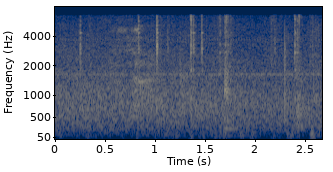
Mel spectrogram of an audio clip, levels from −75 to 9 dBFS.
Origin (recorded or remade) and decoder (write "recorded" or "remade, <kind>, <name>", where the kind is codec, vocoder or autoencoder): recorded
